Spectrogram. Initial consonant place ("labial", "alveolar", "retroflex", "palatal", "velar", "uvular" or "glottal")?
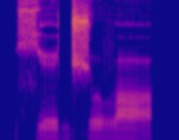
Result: palatal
